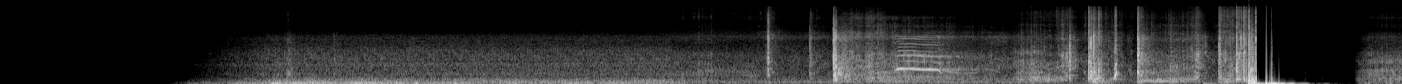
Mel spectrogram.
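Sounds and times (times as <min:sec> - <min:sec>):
car engine rumbling: 0:01.8 - 0:08.3.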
